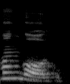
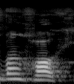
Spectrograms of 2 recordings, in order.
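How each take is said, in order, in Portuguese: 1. O nome é pronunciado do jeito do português brasileiro. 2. O nome é pronunciado do jeito original holandês. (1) "aqui no Brasil a gente chama" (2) "a pronúncia correta, né, seria"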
